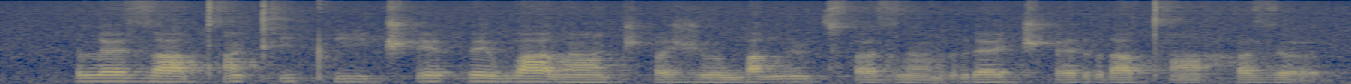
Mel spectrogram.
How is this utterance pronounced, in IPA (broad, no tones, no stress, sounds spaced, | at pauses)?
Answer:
l ɛ z a tʼ ã kʼ i pʼ i t͡ʃʼ e θ e w a l ã t͡ʃʼ ɐ ʒ ɵ w a n ʉ t͡sʼ ɐ z ɐ̃ r ɛ t͡ʃʼ ɛ r a tʼ ã h ɐ z ə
